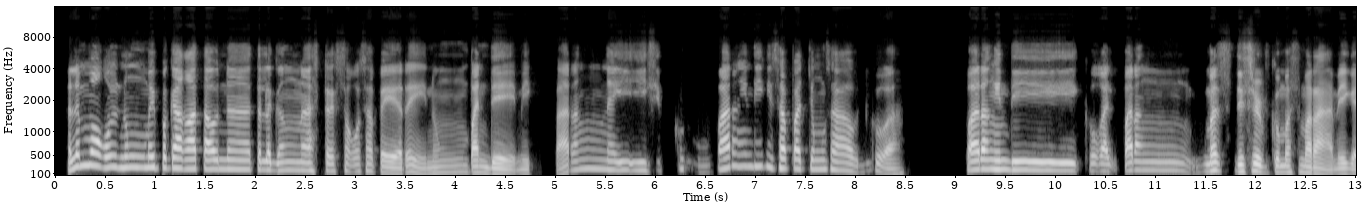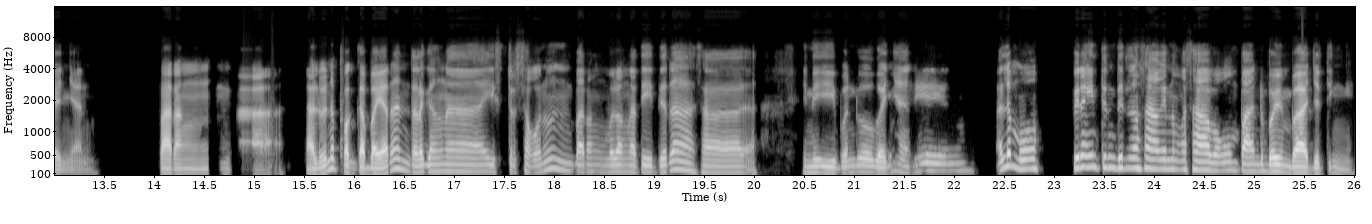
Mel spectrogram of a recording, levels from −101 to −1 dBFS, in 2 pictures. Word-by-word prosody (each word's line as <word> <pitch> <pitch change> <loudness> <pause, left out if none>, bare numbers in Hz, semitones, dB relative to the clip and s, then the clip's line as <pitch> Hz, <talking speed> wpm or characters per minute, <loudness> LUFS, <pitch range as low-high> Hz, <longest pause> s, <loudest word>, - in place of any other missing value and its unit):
Alam 255 +3 +2
mo 280 - +3
ako 230 - +1
nung 235 +1 -1
may 235 0 +1
pagkakataon 205 -3 +4
na 200 0 0 0.2
talagang 175 -1 -2
nai-stress 165 -2 -2
ako 145 - -6
sa 155 0 -5
pera 120 -3 +1
eh 110 -4 -4
nung 130 +4 -8
pandemic, 105 -7 0 0.2
parang 200 +2 -3
naiisip 170 -2 -4
ko 205 - -16 0.3
parang 225 +6 +2
hindi 255 0 -6
din 240 - -5
sapat 210 -2 +1
yung 195 +1 -5
sahod 170 -7 -1
ko, 155 -7 -5
ah. 105 0 -3 0.7
Parang 195 +1 +5
hindi 175 -3 +2
ko 160 0 -4
ko 150 - +1
parang, 180 +1 +1 0.6
mas 170 +1 +2
deserve 145 -3 +1
ko 135 - -1
mas 130 +1 -3
marami 110 -4 +2
ganyan 90 -6 -3 0.7
parang, 100 0 +1 0.5
ah, - - -2 0.3
lalo 110 +5 +3
na 215 - +1
pagka 120 -5 +3
bayaran 155 - +4
talagang 145 +2 +1
nai-stress 145 -2 -2
ako 130 - -2
nun 195 -5 -4
parang 145 -1 -3
walang 140 +1 -1
natitira 140 +4 -1
sa 135 - -2 1.0
iniipon 125 0 -1
ko 140 -2 +1
ganyan 125 +2 -1
and 160 0 -5 0.3
alam 265 0 +2
mo 200 - +3 0.5
pinaintindi 230 -1 +2
na 215 0 0
lang 215 - -6
sakin 200 -1 +3
ng 190 -1 -3
asawa 180 -2 +4
ko 170 +1 -2
kung 165 - -12
paano 150 -1 +3
ba 145 - +6
yung 145 -3 +4
budgeting 115 -6 +3
155 Hz, 160 wpm, -23 LUFS, 130-195 Hz, 1.0 s, ba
